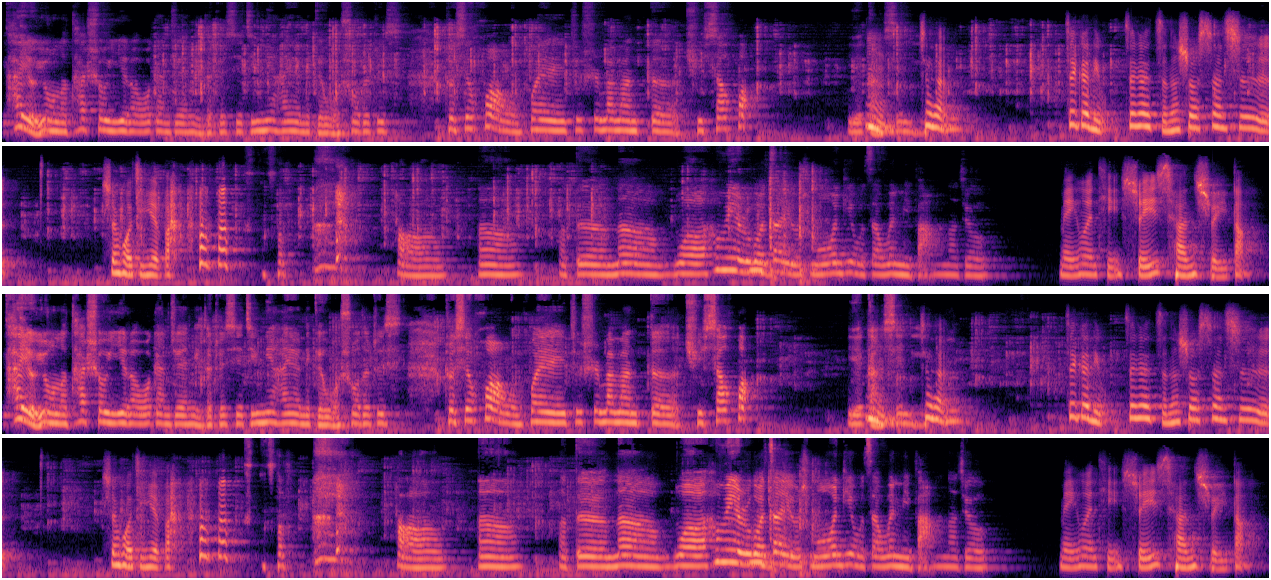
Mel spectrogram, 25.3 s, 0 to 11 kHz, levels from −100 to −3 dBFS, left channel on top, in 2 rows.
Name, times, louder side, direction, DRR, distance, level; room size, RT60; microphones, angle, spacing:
voice 1, 0.0-7.5 8.5-9.1 9.4-9.6 15.4-16.1 16.6-17.1 17.4-17.9 18.2-22.5, right 3 dB, 70° right, 0.7 m, -30 dB
sound 1, 1.5-11.3 11.9-18.8 19.3-20.9, left 4 dB, 60° left, 2.7 m, -46 dB
voice 2, 10.6-12.7 13.7-14.9 16.0-16.2 20.1-20.4 23.2-25.2, left 2 dB, 25° left, 0.7 m, -28 dB
24.5 x 12.5 x 4.2 m
head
